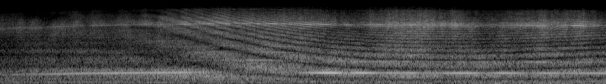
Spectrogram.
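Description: A Freewing F9F-8 Cougar 80mm electric ducted-fan model jet whines at high throttle, its pitch sliding and sweeping as it flies past and banks, with a steady airy rush underneath.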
